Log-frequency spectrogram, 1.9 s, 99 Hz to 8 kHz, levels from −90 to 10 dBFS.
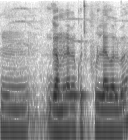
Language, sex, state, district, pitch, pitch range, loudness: Bhojpuri, male, Bihar, Gopalganj, 135 Hz, 130-135 Hz, -17 LUFS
